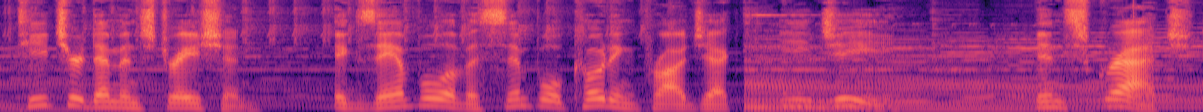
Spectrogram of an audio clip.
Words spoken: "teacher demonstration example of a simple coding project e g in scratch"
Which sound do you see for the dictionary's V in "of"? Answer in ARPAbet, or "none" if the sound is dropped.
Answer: V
